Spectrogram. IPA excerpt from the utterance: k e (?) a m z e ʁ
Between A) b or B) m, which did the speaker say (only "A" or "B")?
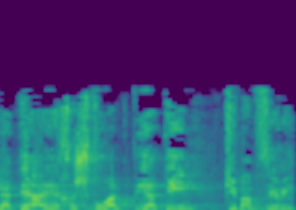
B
